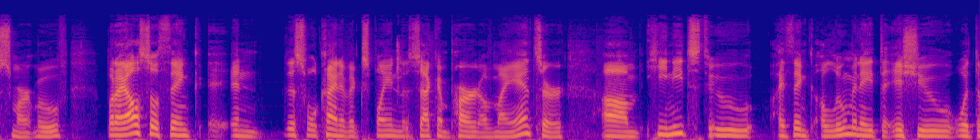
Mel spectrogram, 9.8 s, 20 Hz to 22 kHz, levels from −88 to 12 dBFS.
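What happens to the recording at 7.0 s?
AAC frame loss with concealment runs from about 6.97 to 7.18 s. Around 110 ms of coded audio is missing, spread in short gaps over roughly 180 ms, with no single gap much longer than about 40 ms. For each gap the decoder patches in a guess built from the last intact spectrum, so the speech briefly smears into a noisy, phasey blur rather than dropping to silence. The stream carrying it is likely low-delay AAC (AAC-ELD).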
